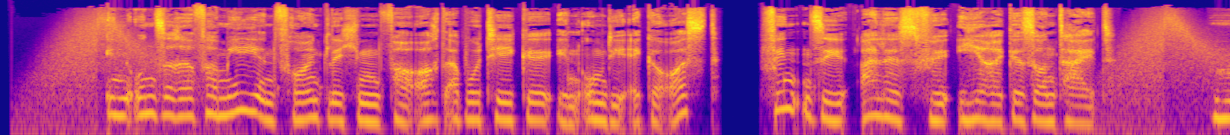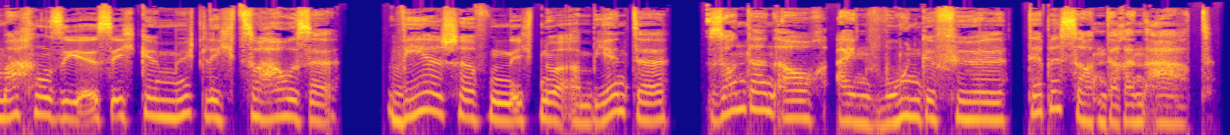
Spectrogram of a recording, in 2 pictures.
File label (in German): vertrauensvoll heimelig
